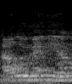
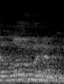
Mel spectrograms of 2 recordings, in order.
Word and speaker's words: aluminium: Aluminium, yes. But we call it aluminum here, right?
